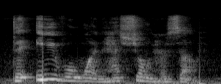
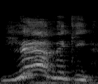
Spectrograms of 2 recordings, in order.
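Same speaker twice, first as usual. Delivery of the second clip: yelling cheer; 13 semitones higher, slower than usual. Retold or imitated. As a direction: re-enact an excited fan's yell, then let it drop away. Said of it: "because I was yelling, saying".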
